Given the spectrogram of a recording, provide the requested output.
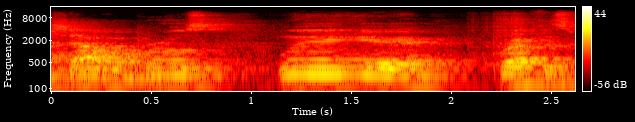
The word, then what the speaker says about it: Shiver: Shiver, not Shiver. Follow me on Instagram, Shiver Bruce. It's spelled like Shiver.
